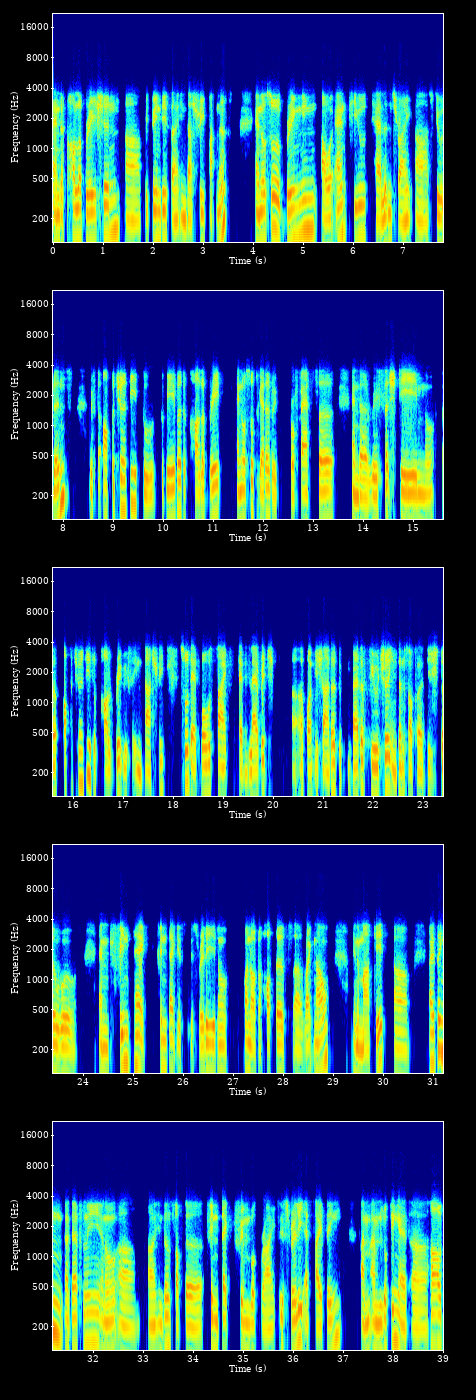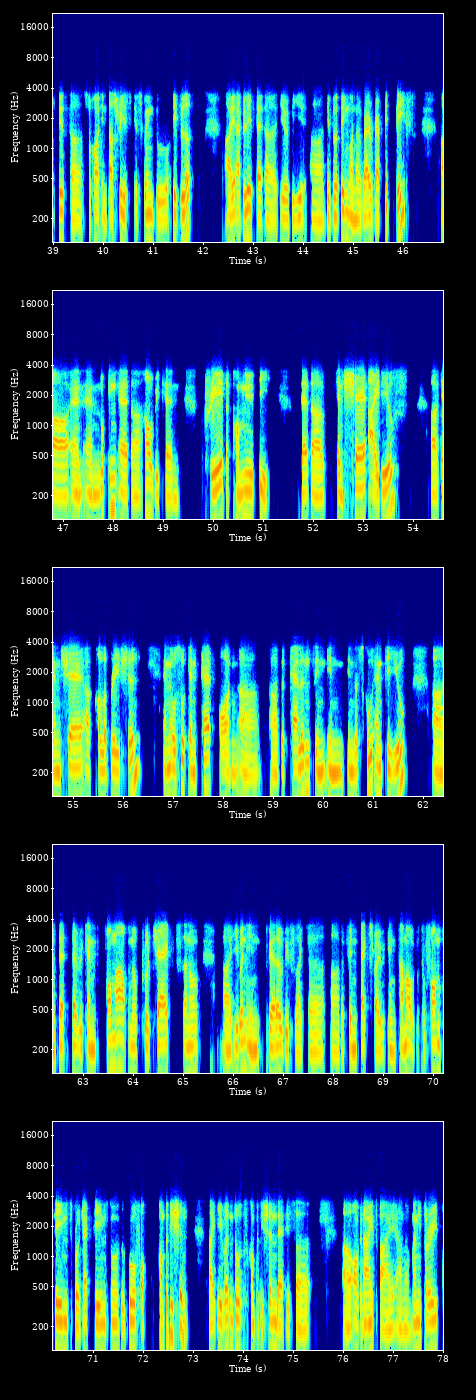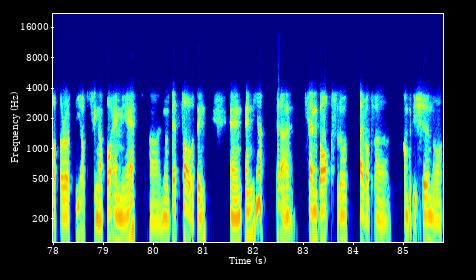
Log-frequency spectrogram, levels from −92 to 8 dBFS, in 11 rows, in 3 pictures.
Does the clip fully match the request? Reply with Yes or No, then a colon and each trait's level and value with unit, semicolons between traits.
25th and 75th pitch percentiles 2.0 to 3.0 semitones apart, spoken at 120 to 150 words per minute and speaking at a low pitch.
No: average, 2.7 semitones; average, 170 wpm; low, 110 Hz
